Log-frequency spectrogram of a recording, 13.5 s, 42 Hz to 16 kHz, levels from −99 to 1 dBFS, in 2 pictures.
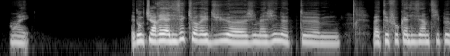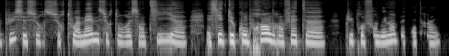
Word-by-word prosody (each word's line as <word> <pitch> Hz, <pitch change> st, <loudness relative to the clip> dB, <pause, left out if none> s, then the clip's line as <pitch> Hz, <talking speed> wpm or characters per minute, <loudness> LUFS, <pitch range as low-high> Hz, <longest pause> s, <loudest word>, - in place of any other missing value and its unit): Ouais. 180 Hz, -2 st, -6 dB, 1.5 s
Et -, -, -3 dB
donc, 205 Hz, 0 st, +5 dB
tu 220 Hz, -, +5 dB
as -, -, +12 dB
réalisé 215 Hz, +3 st, +8 dB
que -, -, -18 dB
tu 250 Hz, -, +1 dB
aurais 210 Hz, -1 st, +5 dB
dû, 210 Hz, +3 st, +1 dB
heu, 185 Hz, -2 st, +4 dB
j'imagine 190 Hz, +2 st, -1 dB
te, 195 Hz, -, -5 dB, 0.2 s
hem, 165 Hz, 0 st, -7 dB, 0.5 s
bah, 185 Hz, -, -2 dB
te 210 Hz, +4 st, -1 dB
focaliser 200 Hz, -1 st, -1 dB
un 200 Hz, 0 st, +1 dB
petit 210 Hz, +1 st, -10 dB
peu 205 Hz, 0 st, -2 dB
plus 230 Hz, 0 st, -5 dB
sur 185 Hz, -1 st, -11 dB
sur 185 Hz, -1 st, -13 dB
toi-même, 200 Hz, +4 st, -2 dB
sur 210 Hz, -4 st, -12 dB
ton 185 Hz, -2 st, -10 dB
ressenti, 180 Hz, +4 st, -7 dB
heu, 175 Hz, -3 st, -5 dB, 0.3 s
essayer 215 Hz, +5 st, -3 dB
de 190 Hz, -, -26 dB
te 200 Hz, -, +1 dB
comprendre, 205 Hz, +1 st, +1 dB
en 180 Hz, -, -4 dB
fait, 200 Hz, +2 st, -7 dB
heu, 170 Hz, -2 st, -4 dB, 0.3 s
plus 200 Hz, -, -8 dB
profondément, 190 Hz, +1 st, -5 dB
peut-être, 180 Hz, -3 st, -15 dB
ouais. 175 Hz, +2 st, -11 dB
195 Hz, 175 wpm, -21 LUFS, 180-210 Hz, 1.5 s, as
